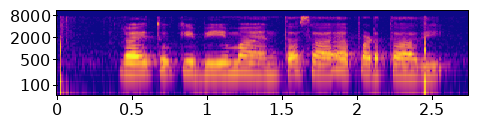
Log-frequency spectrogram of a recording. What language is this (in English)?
Telugu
